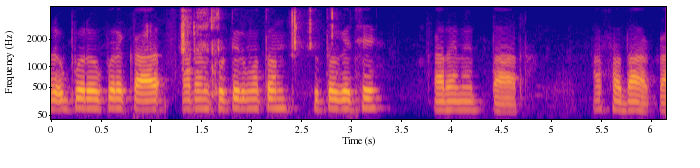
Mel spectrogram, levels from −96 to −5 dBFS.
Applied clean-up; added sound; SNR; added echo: neural mask model Resemble Enhance denoiser.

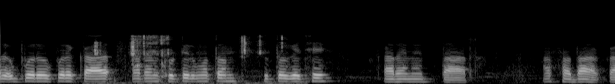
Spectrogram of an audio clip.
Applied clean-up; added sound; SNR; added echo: none; Camera; 11 dB; none.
